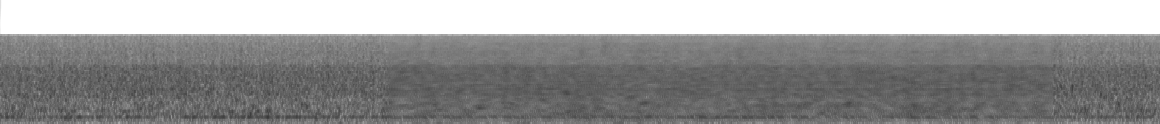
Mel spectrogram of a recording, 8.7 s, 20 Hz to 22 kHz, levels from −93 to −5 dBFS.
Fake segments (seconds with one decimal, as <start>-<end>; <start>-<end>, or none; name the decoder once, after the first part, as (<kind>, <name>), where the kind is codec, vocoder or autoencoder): 2.9-7.9 (vocoder, Vocos)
